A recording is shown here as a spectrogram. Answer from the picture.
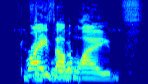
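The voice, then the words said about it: Put-on Australian accent. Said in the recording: “Australian for my daughter. It's her favorite accent.”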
